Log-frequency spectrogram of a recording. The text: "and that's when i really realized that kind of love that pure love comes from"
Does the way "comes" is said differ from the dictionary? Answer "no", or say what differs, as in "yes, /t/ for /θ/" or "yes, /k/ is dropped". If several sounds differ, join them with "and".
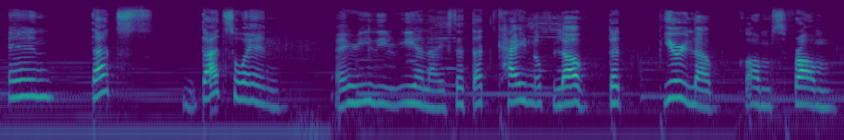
yes, /s/ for /z/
